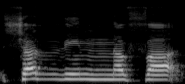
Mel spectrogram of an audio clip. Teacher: اب اس میں ہم شر النفا، شین جو ہے را کے ساتھ تشدید کر رہی ہے، اب را جو ہے اس کا مخرج جو ہے یہ اس کو موٹا کر کے پڑھنا ہے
